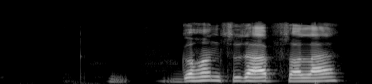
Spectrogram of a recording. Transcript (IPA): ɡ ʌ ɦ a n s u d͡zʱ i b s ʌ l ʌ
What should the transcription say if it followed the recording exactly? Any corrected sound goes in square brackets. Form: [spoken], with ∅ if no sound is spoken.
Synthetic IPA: ɡ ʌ ɦ [ʌ] n s u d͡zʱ [a] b s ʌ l [a]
